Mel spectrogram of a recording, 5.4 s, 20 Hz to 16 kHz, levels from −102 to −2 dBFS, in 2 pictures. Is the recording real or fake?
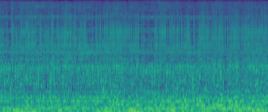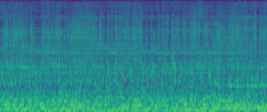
fake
